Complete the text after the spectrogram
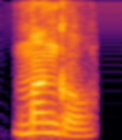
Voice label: "mungo", Indian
